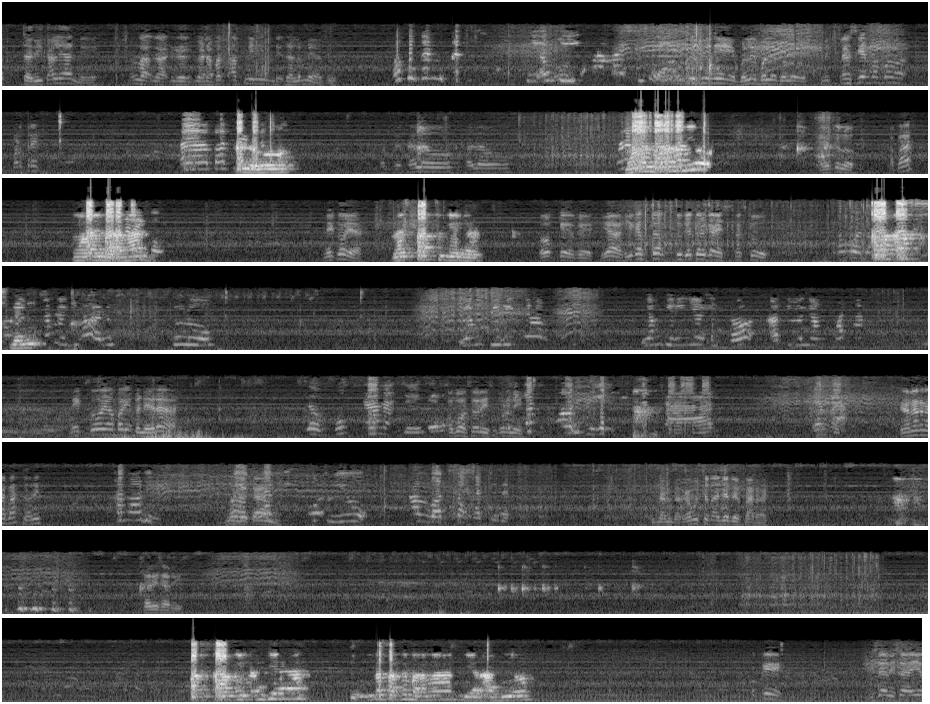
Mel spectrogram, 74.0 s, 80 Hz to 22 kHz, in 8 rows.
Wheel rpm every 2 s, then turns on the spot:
0, 0, 0, 0, 0, 0, 0, 10, 0, 0, 0, 0, 10, 10, 0, 0, 0, 0, 0, 0, 0, 0, 0, 0, 0, 10, 10, 0, 0, 0, 0, 10, 0, 0, 0, 0, 0.
14-16 24-28 50-54 62-64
